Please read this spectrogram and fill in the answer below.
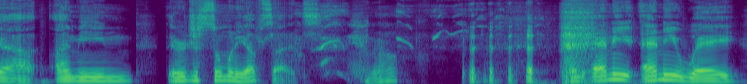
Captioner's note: laughs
